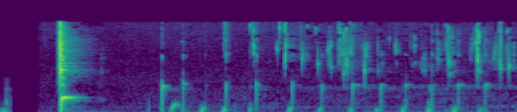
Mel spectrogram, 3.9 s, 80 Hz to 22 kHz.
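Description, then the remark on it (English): A sharp pop or clink, then a third nip of Glen Glasso 1978 whiskey glugs steadily from a bottle into a glass in quick, even bubbling gulps of liquid, with no one speaking. “As the gentleman finished that one off, we'll pour nip number three and we'll move on to the final part of the conversation.”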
